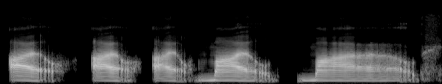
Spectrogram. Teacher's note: you can do an L-colored I, okay, because the vowel sound in mild is the diphthong I. And you can L-color that, okay? · We're starting to pull into the L as we're going into the I ending point for the diphthong. So it's like mile.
